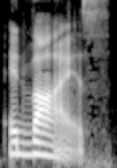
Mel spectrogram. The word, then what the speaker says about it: advise: take medication advise advice so notice the pronunciation difference advice advise advice advise this is our noun and this is our verb spelling difference and pronunciation difference as well this includes a non-drowsy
